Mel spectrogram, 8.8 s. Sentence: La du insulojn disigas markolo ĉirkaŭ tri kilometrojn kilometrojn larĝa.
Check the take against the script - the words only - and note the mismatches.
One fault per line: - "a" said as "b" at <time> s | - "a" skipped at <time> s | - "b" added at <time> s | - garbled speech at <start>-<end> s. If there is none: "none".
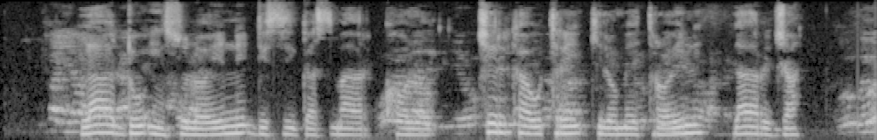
- "kilometrojn" skipped at 7.0 s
